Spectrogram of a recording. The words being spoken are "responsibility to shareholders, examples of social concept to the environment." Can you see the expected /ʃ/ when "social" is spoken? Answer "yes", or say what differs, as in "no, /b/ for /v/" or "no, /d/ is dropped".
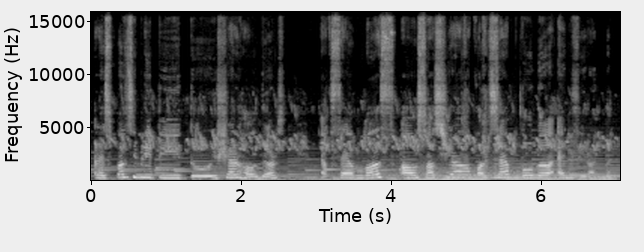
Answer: no, /s/ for /ʃ/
